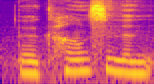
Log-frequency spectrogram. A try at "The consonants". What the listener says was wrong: Once more, your S. The consonants.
